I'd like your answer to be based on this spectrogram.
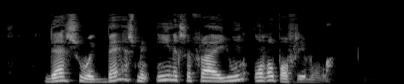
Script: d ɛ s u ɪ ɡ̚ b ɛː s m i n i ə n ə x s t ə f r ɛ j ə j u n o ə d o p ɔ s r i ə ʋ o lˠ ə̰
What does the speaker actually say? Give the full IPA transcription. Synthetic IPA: d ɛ s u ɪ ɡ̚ b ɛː s m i n i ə n ə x s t ə f r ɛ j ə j u n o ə n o p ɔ f r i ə ʋ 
